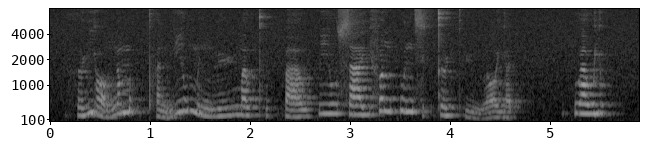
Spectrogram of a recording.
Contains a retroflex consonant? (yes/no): no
